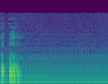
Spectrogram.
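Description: Steady electrical mains hum in the recording, several low even tones holding level throughout. It is preceded right at the start by a brief, short vocal sound from the narrator, which is the loudest moment.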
